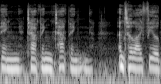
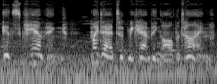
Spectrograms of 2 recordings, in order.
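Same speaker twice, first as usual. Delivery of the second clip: softer, filtered ex-husband on the phone; tinny phone voice; 5 dB quieter than usual. Acted. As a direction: argue down a thin phone line. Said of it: "a tinny voice coming from my phone".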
